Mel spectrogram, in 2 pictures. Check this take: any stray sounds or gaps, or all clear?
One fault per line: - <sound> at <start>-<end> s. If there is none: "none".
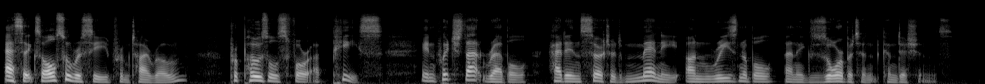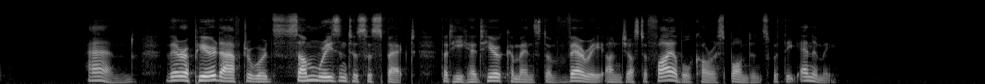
none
